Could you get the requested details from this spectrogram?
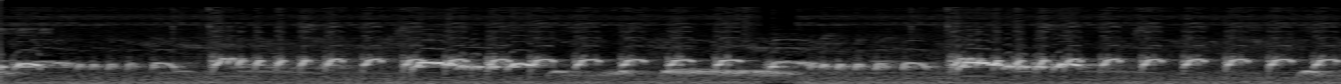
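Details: Continuous zebra dove song used to lure rivals into answering: long chains of rapid, evenly spaced clipped coos with lower rolling notes mixed in, hardly pausing.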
